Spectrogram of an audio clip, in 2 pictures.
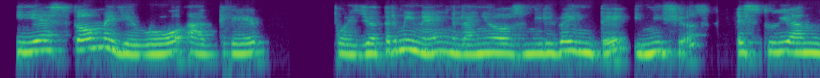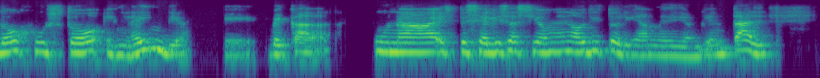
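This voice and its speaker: Fairly slow, somewhat breathy delivery with fairly even intonation. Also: woman, fairly high pitch for a woman. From northern Peru, Chiclayo. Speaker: content creator and artist. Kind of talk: casual chat.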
